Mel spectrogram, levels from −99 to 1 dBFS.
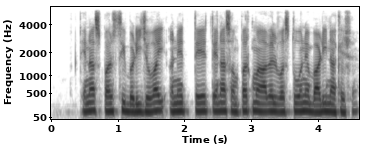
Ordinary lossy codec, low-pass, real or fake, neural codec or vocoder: none; 5.4 kHz; real; none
